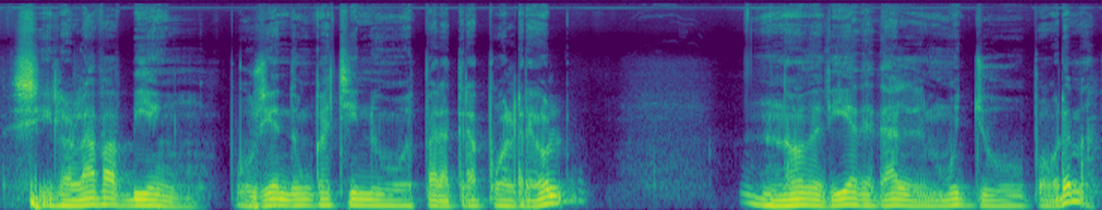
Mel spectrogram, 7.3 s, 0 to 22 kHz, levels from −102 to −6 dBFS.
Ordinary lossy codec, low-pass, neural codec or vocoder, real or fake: none; none; none; real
